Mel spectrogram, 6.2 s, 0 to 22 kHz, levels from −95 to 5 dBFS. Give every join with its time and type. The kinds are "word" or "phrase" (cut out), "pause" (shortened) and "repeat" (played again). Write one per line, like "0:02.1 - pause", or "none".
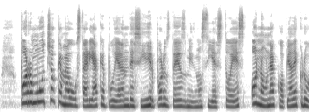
none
